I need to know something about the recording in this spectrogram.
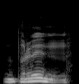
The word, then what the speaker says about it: Brume: I started the stream it is pronounced broom and it's a French word I I came in here absolutely convinced I was going to pronounce it broy the entire time that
